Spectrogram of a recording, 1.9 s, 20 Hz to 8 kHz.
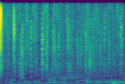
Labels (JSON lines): {"label": "biophony, cascading saw", "recorder": "SoundTrap 600 or HydroMoth"}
